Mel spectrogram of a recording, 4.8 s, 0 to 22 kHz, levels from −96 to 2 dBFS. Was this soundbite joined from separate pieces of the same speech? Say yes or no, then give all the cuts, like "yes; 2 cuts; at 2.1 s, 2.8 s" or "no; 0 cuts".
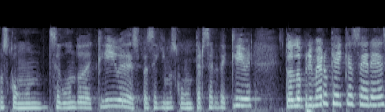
no; 0 cuts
